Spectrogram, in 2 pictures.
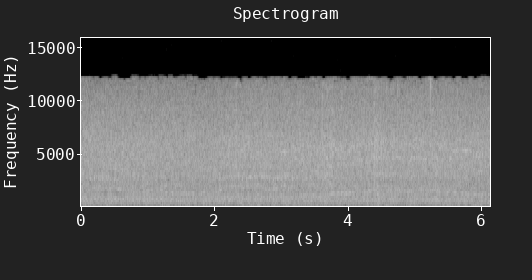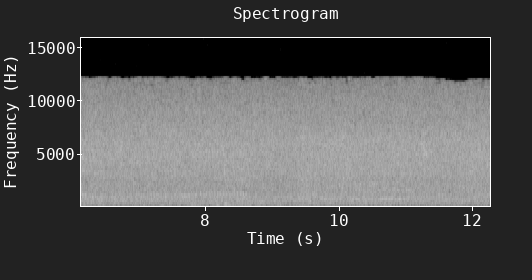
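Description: A stream gurgles and rushes over rocks.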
